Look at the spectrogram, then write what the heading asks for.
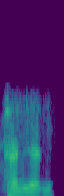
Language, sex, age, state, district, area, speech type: Punjabi, male, 18-30, Punjab, Fazilka, rural, conversation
